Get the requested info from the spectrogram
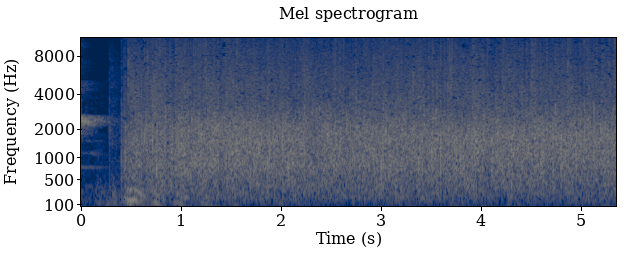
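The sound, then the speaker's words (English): A short, sharp referee's whistle blast sounds once at the very start, ending Clement Freud's turn speaking on the subject, quickly swallowed by loud, sustained applause from a studio audience that carries on steadily to the end. “And he got an extra point for speaking as the whistle went”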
